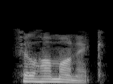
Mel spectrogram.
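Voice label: "philharmonic", English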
